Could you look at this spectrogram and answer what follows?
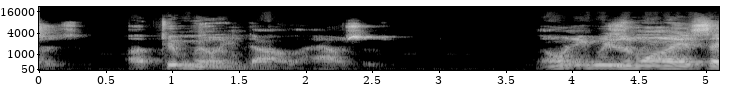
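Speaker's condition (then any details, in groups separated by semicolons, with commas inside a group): Cerebral palsy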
